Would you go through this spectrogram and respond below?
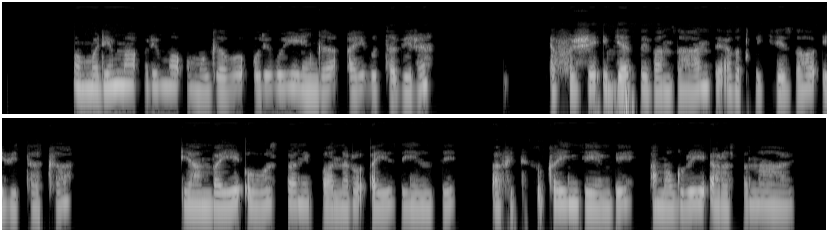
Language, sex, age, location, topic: Kinyarwanda, male, 18-24, Huye, agriculture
